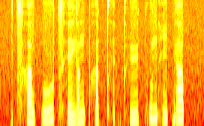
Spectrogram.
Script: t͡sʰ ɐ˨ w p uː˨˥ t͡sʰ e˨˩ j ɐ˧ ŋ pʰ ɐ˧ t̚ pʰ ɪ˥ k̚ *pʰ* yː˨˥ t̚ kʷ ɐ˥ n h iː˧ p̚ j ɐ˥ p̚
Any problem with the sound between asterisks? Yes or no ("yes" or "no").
no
